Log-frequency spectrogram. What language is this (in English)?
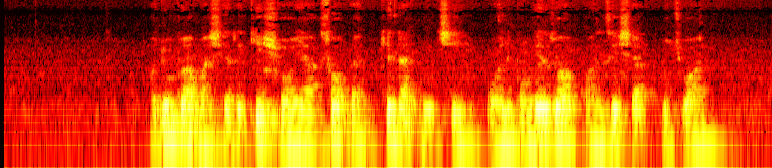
Swahili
